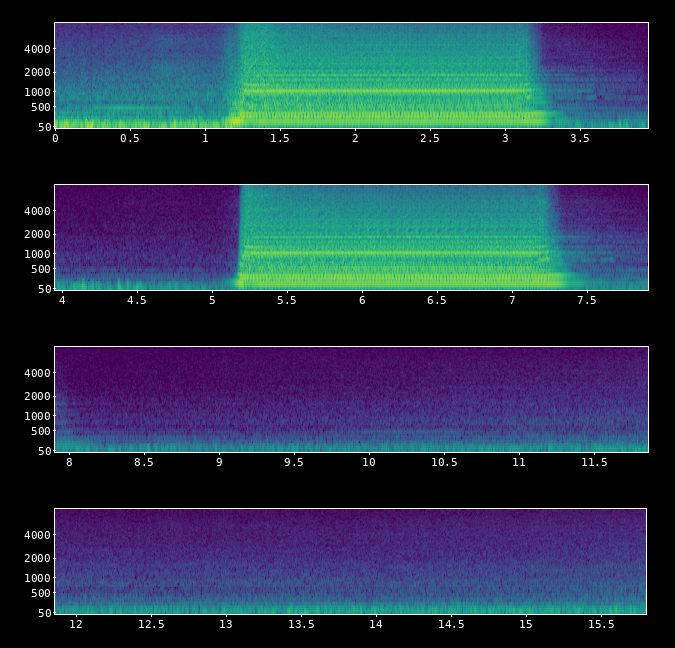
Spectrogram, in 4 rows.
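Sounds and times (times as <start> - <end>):
foghorn: 0.1 - 4.1, 5.1 - 8.4.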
